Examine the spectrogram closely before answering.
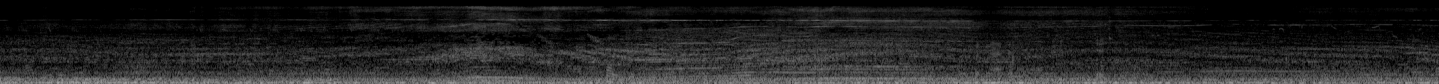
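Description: A radio-controlled model biplane drones overhead, its pitch rising and falling as it passes.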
